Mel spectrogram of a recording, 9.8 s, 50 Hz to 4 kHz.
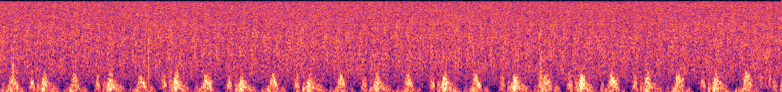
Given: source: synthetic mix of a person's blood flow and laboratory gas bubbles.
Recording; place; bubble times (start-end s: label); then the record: Doppler ultrasound of blood flow; precordium
0.14-0.19 s: bubbles
6.72-6.83 s: bubbles
9.35-9.66 s: bubbles
From the record:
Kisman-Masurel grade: 121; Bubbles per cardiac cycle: 1 to 2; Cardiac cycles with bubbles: 10 to 50%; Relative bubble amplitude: barely perceptible (0.100 to 0.250); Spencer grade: 2 (many but less than half of the cardiac periods contain bubble signals, singularly or in groups); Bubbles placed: only in the low amplitude regions of the cardiac cycle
